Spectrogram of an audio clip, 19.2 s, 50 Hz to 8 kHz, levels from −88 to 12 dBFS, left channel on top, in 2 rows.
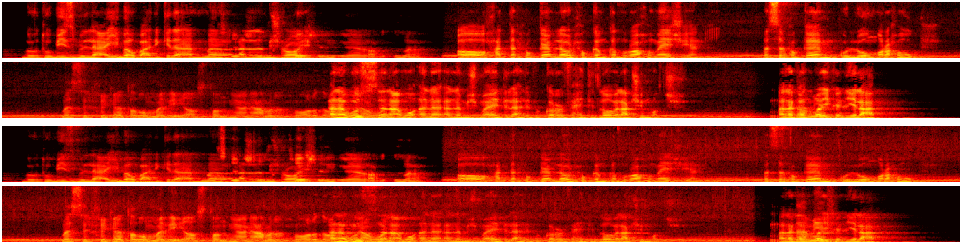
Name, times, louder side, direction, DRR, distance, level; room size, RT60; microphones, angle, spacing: voice 1, 0.2-3.1 4.6-7.2 7.6-9.2 12.8-16.4 17.3-18.3, left 4 dB, 65° left, 0.6 m, -24 dB
voice 2, 2.0-4.3 10.2-13.5 17.3-17.9, right 3 dB, 40° right, 0.4 m, -29 dB
sound 1, 4.4-17.1, right 2 dB, 65° right, 1.0 m, -37 dB
17.0 x 14.0 x 4.2 m
head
